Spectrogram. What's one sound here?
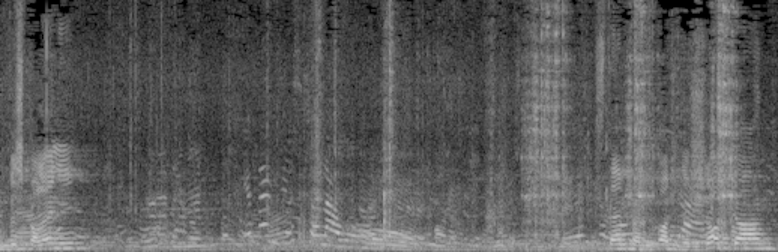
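A crowd of men and women chatters and talks nearby.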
